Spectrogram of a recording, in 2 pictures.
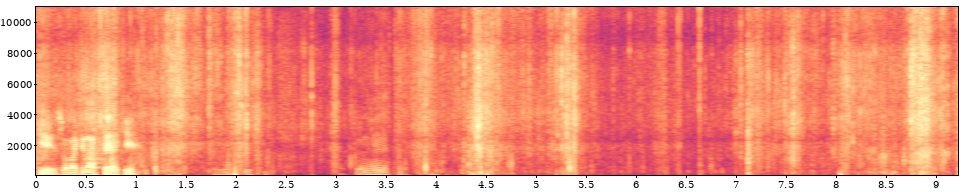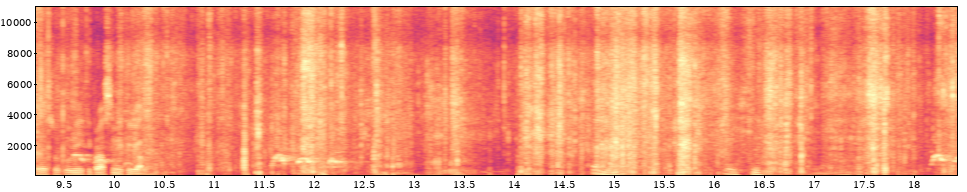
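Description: Footsteps crunch through dry leaves and twigs.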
